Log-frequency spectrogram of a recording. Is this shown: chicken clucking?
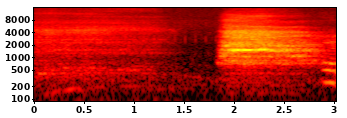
no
